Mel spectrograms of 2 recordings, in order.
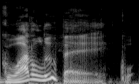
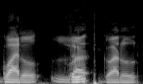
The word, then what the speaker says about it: Guadalupe: Apparently you don't say the E sound on the end of that. Guadalupe. Guadalupe.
